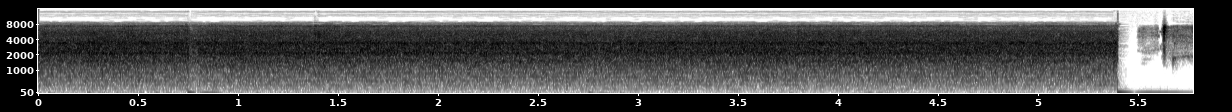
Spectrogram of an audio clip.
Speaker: this is what a bearing that requires lubrication will sound like as it is lubricated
